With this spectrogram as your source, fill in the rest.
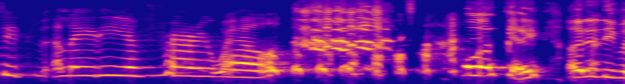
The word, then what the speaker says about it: Leiria: Finally, you pronounce it, Leiria, very well.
